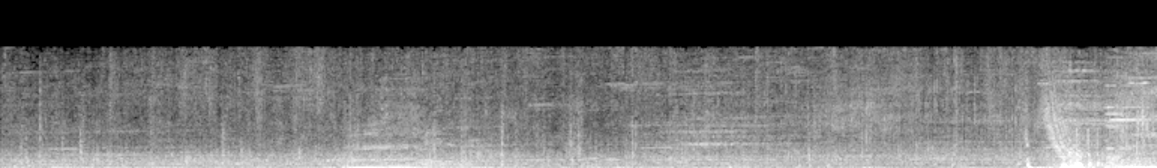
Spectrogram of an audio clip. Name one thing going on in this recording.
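Magical spell effects crackle and whoosh.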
